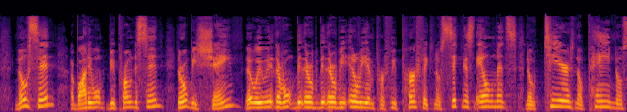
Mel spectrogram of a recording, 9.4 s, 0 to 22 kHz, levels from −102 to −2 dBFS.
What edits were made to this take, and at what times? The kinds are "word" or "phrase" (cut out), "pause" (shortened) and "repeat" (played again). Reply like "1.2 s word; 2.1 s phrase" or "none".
1.5 s word; 3.6 s pause; 4.7 s repeat; 5.9 s word; 7.1 s word; 7.8 s pause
